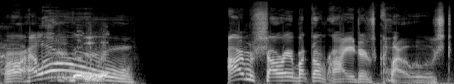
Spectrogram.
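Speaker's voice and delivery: slow, drawled comic voice with big pitch swoops. Voicing a construction worker who tells people the ride is closed: Tim Allen voice. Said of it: "Tim Allen, let's go".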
